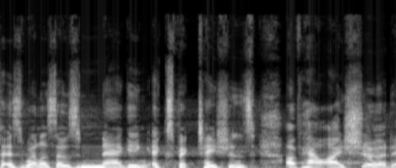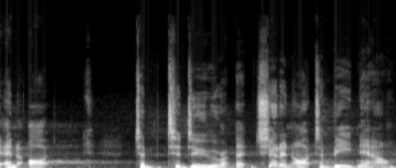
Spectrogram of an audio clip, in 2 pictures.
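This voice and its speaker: The speaker goes at a fairly slow pace with ordinary pitch variation, with noticeable background noise and audible room echo. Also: woman. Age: 70s. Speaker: pastor. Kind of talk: sermon. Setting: church.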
